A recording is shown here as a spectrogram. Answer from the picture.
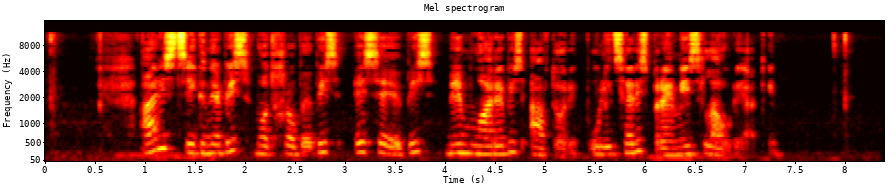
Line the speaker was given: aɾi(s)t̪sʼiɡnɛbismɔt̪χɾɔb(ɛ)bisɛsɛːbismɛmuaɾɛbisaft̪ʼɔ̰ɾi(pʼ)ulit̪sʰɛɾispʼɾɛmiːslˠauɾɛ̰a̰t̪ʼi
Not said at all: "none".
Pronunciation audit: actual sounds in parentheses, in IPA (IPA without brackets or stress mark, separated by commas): s, ɛ, pʼ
